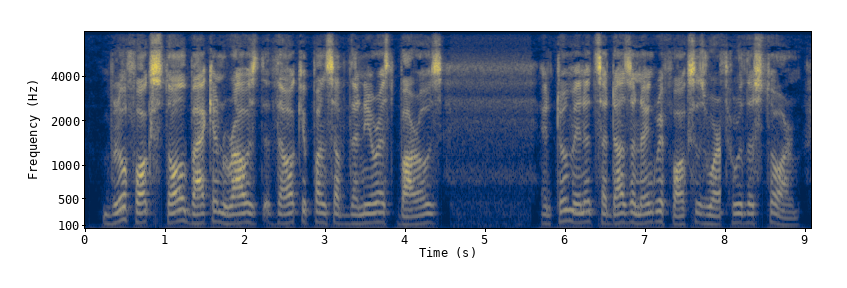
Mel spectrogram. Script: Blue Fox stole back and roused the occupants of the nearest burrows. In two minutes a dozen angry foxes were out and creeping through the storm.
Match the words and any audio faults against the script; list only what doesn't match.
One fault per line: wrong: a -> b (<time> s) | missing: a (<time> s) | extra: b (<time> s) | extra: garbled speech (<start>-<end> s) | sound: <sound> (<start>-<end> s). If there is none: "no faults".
missing: out and creeping (8.0 s)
